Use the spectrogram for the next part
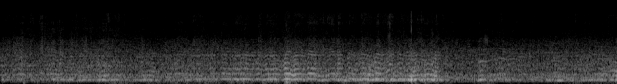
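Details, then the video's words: Dense, steady drone of many honey bees in the hive, a low thick hum that rises slightly in strength midway and stays unbroken to the end. "bees therapy hive natural buzzing sound"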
